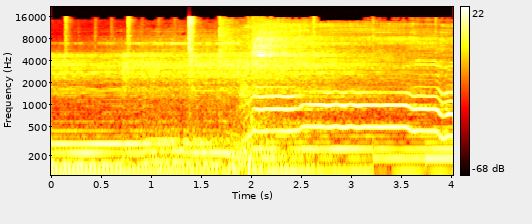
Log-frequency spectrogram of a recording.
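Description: Live band music with electric bass; about two seconds in a low hit lands and a woman's voice comes in, holding a long sung note.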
